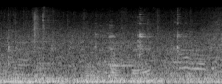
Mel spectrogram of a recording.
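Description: Street background: a steady low rumble of traffic with people's voices faintly over it about a second in.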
